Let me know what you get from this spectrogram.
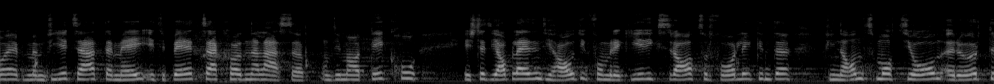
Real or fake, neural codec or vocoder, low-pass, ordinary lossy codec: fake; vocoder, 48 kHz, 128 mel bands, Vocos; 14.4 kHz; MP3, 48 kbps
